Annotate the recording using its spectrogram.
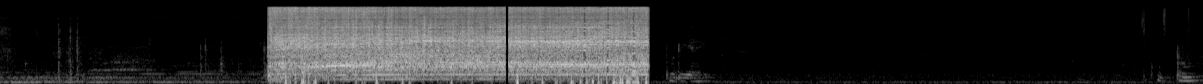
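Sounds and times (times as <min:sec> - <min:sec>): mixer grinder motor whirr: 0:02.7 - 0:06.5.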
